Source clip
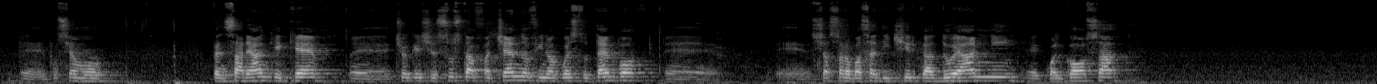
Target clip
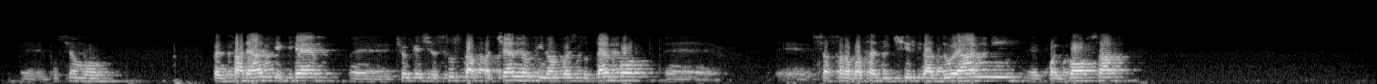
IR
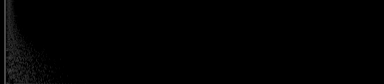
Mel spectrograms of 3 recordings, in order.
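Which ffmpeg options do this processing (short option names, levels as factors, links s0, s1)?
-filter_complex "[0:a]acrossover=split=370|2700[s0][s1][s2];[s0]asoftclip=type=hard:threshold=0.0158[s3];[s1]dynaudnorm=f=440:g=5:m=2[s4];[s3][s4][s2]amix=inputs=3:normalize=0,equalizer=f=190:t=o:w=0.76:g=8.5,aecho=1:1:122:0.299,afftdn=nr=17:nf=-30,aresample=8000,aeval=exprs='0.562*sin(PI/2*1.78*val(0)/0.562)':c=same,aresample=44100,volume=1.26"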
